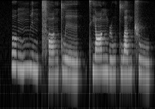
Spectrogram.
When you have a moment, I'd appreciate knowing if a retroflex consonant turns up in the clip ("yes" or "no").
yes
